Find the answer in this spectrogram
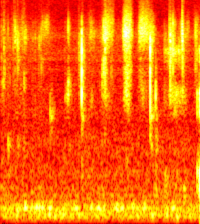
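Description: Faint crinkling and light scattered ticks of a plastic zip-top bag of wet clay paste being squished and kneaded by hand on newspaper, working the dry powder into the water.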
